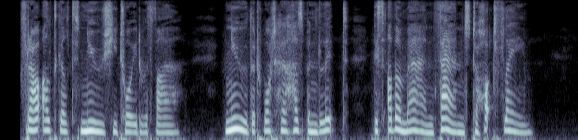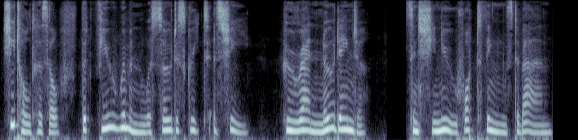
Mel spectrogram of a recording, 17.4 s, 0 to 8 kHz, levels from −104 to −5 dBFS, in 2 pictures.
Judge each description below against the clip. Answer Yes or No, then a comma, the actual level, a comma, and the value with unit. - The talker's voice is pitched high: Yes, high, 200 Hz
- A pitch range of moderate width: Yes, average, 4.0 semitones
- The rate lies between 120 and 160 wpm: Yes, average, 145 wpm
